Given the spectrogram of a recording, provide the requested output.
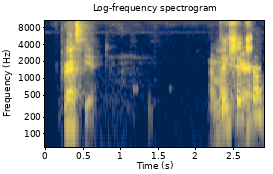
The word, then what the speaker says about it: Prescott: it's pronounced Preskitt. Preskitt. Preskitt.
